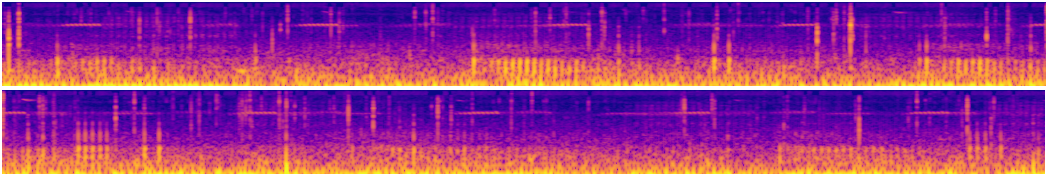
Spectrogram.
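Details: Relaxed purring of sleeping kitties, a low humming rumble with gentle pulses, overlaid by crackling fire clicks and evenly spaced high cricket chirps.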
